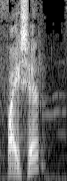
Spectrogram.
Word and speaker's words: Pfizer: ¿Lo he pronunciado bien, Pfizer? – Sí, lo has pronunciado fantástico.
